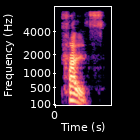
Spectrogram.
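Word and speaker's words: Pfalz: 자, 요게 발음이 상당히 어려운데 PF가 붙어 있으니까 P하고 F가 같이 가 있어서 팔츠입니다. 팔츠.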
